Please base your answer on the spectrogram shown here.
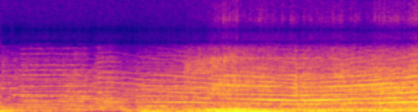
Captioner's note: siren blaring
